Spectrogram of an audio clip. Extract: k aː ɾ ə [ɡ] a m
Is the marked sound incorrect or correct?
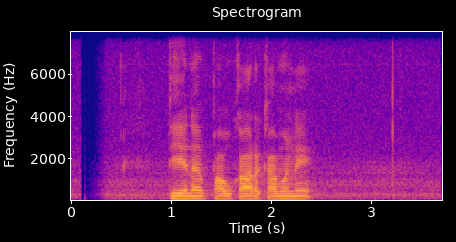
incorrect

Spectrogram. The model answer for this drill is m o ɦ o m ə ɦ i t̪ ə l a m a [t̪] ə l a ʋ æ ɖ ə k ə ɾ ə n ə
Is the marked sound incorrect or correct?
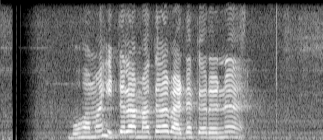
correct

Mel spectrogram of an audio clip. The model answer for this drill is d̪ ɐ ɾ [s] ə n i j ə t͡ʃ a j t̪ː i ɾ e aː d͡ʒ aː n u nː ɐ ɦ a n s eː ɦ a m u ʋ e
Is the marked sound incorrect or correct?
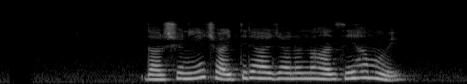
incorrect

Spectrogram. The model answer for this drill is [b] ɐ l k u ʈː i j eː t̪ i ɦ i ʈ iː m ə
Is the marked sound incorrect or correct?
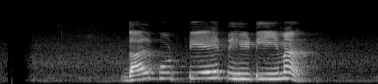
incorrect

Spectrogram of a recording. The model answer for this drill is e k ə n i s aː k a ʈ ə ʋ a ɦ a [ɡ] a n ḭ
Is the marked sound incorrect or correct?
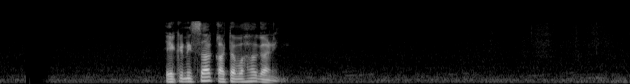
correct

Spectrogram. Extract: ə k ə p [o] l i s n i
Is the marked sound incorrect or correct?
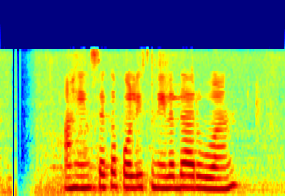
correct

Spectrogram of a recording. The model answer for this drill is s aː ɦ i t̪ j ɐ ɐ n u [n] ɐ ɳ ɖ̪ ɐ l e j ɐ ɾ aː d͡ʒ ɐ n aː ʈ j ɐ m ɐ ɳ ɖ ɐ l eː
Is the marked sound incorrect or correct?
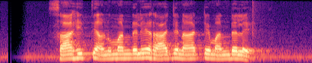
incorrect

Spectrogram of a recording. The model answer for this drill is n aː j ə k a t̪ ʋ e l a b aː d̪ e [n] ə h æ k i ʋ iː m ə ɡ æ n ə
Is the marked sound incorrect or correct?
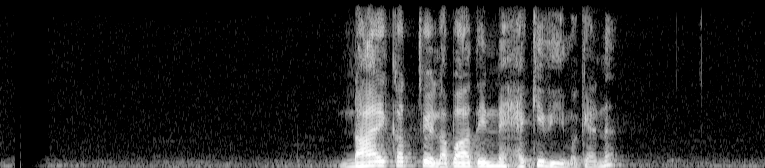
incorrect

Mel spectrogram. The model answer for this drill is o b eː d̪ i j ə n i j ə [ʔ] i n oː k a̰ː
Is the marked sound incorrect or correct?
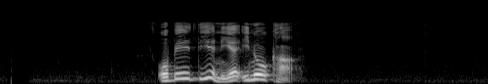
correct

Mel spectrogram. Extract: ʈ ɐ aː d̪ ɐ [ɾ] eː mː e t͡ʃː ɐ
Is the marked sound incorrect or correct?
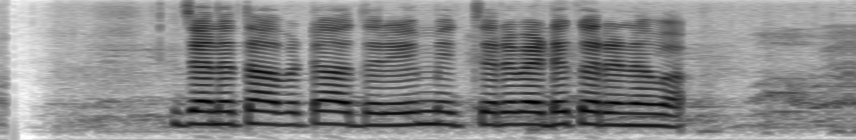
correct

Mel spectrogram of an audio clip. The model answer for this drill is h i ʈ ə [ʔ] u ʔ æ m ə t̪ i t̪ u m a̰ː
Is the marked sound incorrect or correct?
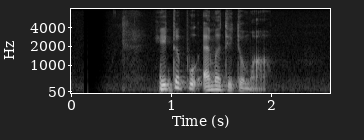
incorrect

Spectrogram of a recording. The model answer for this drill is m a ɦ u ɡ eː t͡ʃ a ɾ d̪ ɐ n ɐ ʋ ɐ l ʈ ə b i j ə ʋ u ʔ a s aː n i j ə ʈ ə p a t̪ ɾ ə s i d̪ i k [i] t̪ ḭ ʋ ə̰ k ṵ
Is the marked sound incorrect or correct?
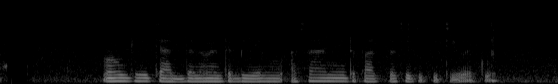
correct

